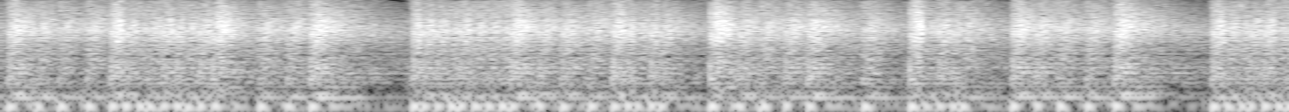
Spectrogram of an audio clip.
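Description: Recorded march music for an ice dance routine: rapid, dense drumming over sustained low notes, with a brief break in the phrase about two seconds in.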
